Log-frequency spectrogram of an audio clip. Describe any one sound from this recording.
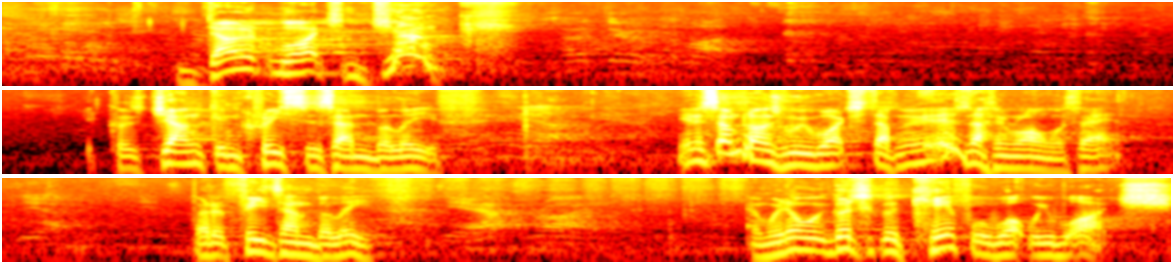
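A man speaks calmly into a microphone in a large room, pausing between phrases.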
